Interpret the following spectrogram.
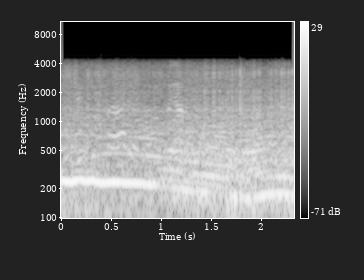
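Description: Toyota MR2 MK2 (SW20) engine heard from inside the cabin at high revs, holding a steady note, then falling in pitch in steps from about a second in.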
